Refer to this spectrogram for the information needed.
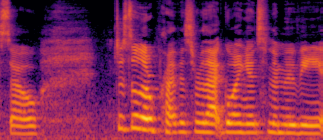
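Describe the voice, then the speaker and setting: Her tone bright and sharp, a woman speaks with ordinary pitch variation. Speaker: YouTube movie reviewer. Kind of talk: casual vlog review. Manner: fast; halting, lots of fillers.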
